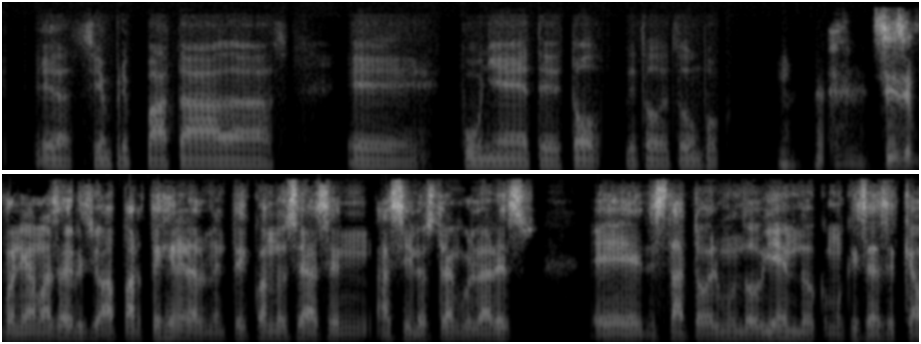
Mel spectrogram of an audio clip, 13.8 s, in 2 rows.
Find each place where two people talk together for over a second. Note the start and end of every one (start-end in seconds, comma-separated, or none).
none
